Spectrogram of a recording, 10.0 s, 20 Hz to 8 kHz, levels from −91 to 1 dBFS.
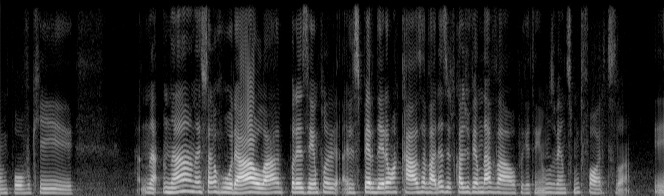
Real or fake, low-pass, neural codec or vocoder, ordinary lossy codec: real; none; none; none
